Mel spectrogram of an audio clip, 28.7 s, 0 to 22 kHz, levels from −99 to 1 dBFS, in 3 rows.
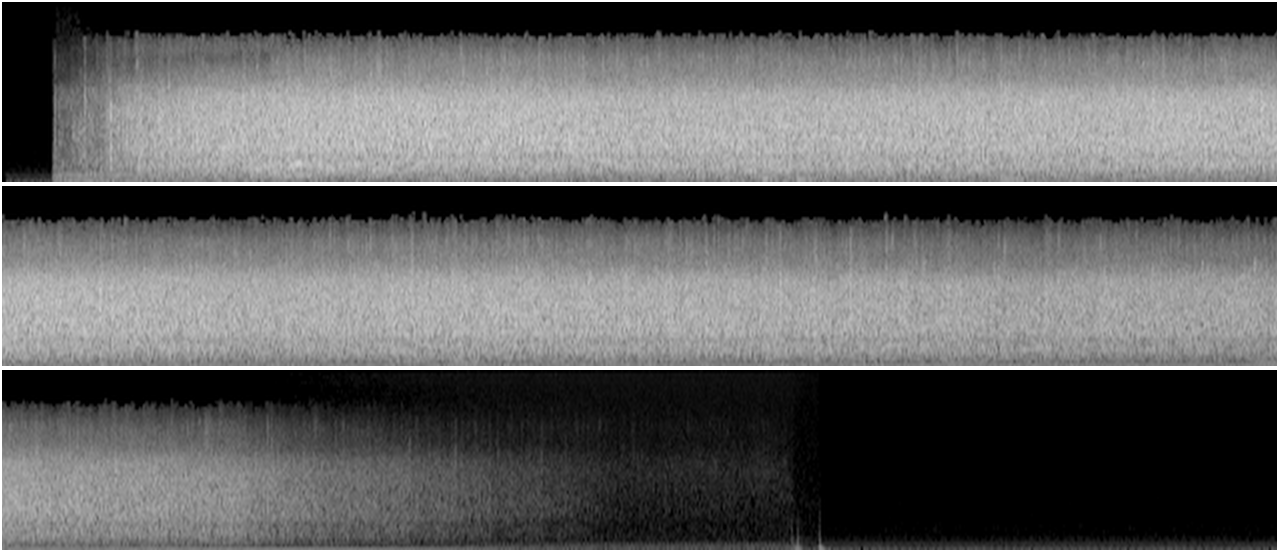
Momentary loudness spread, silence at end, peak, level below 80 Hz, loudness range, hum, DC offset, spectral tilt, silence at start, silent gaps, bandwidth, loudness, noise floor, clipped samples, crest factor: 12 LU; 7.15 s; -4 dBFS; -56 dBFS; 12 LU; 50 Hz at -70 dBFS; 0.2%; -1.5 dB/octave; 0.4 s; none; 11 kHz; -17 LUFS; -74 dBFS; under 0.1%; 18 dB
